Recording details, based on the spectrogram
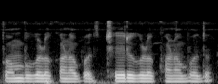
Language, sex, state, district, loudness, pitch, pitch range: Kannada, male, Karnataka, Koppal, -15 LUFS, 140 Hz, 135-145 Hz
